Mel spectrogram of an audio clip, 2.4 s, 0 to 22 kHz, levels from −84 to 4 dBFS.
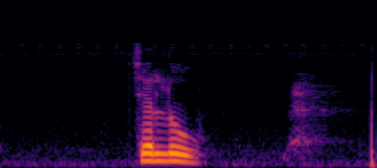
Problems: background sounds at intervals, background conversations at intervals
